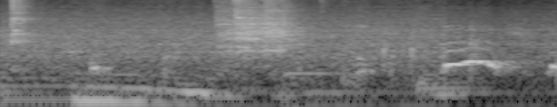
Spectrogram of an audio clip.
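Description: Live dangdut band playing: held bass notes, a cymbal crash about two seconds in, and short sliding melodic notes near the end.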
